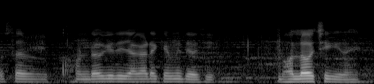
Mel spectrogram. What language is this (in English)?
Odia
